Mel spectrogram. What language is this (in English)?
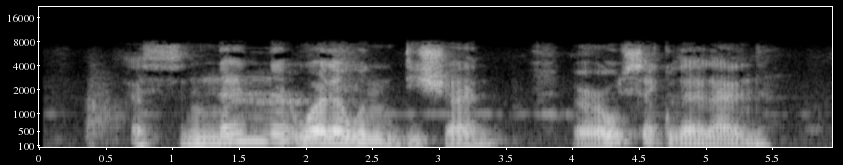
Kabyle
